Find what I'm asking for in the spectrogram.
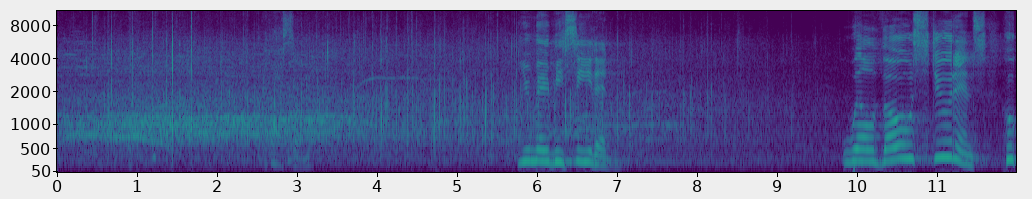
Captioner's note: cheers and applause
